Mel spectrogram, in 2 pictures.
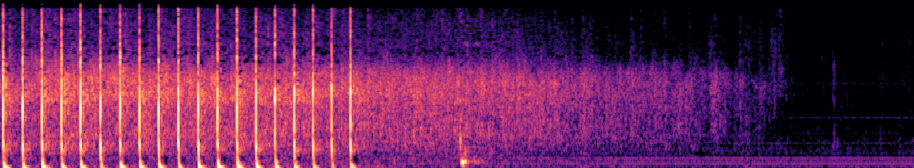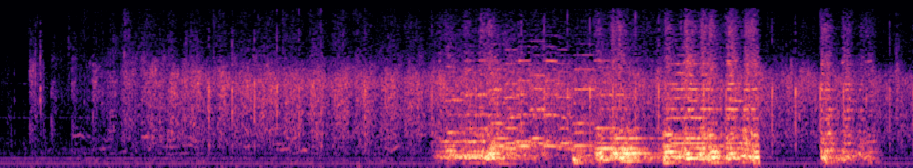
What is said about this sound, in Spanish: Un abrazo, un aplauso.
